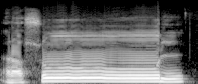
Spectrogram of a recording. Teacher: سو ایک الف کی مقدار کے برابر کھینچ کر پڑھا جائے گا، تنوین پر گننا ہوگا. رسول، اور وقف کی صورت میں لام ساکن پڑھا جائے گا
